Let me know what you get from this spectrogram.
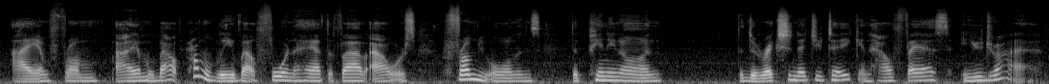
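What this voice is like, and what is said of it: Southern US accent. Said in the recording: “my southern accent ... I am from the dirty South. I'm from Louisiana.”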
